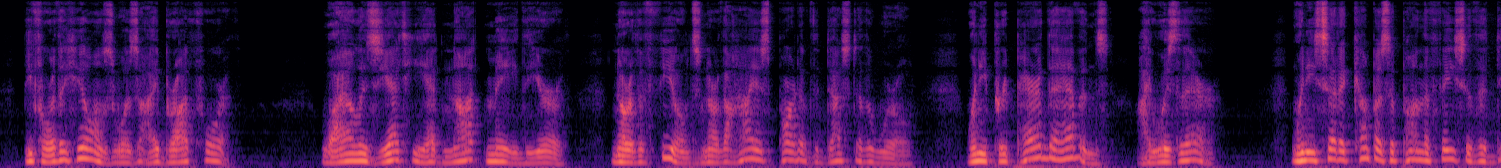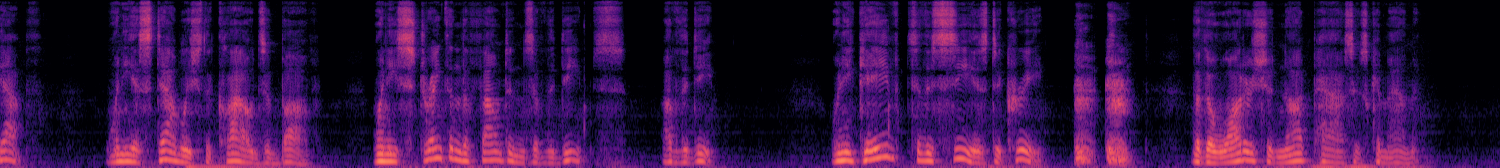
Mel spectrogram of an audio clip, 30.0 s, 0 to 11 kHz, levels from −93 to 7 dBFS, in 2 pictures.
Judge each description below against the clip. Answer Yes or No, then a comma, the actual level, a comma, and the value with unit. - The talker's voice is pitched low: Yes, low, 130 Hz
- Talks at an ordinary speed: Yes, average, 160 wpm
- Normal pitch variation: No, wide, 5.8 semitones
